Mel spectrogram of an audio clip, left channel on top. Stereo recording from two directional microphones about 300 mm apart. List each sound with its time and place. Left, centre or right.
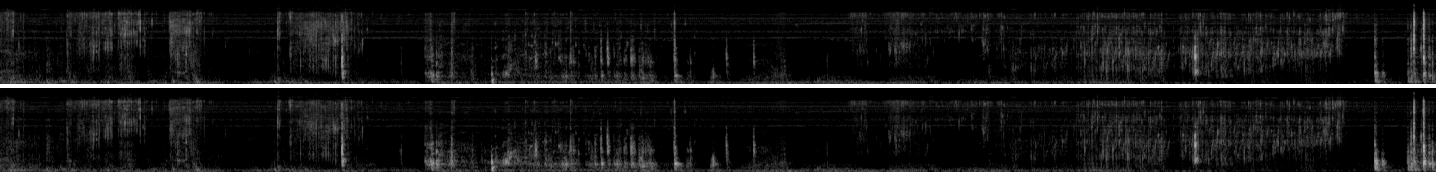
0.0 s a sound: centre
4.2 s water: centre
8.5 s boat: centre
9.6 s a sound: centre
10.5 s pour: centre
13.7 s vehicle: centre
